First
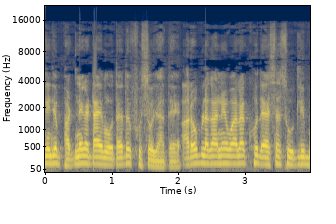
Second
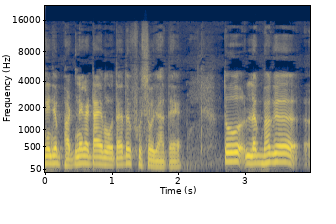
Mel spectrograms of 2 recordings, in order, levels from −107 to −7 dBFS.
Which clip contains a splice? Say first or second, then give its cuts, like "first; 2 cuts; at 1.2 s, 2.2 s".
first; 1 cut; at 2.0 s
